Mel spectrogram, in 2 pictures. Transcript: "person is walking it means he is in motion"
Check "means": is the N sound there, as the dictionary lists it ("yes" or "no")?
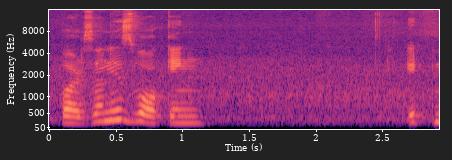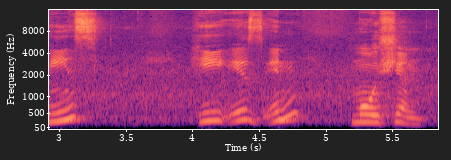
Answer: yes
